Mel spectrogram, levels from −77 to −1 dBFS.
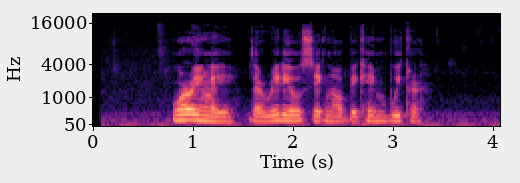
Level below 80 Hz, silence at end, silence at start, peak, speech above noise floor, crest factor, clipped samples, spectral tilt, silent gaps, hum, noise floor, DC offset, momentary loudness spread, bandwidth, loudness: -50 dBFS; 0.3 s; 0.3 s; -6 dBFS; 27 dB; 20 dB; under 0.1%; -5 dB/octave; none; none; -49 dBFS; under 0.1%; 10 LU; 16 kHz; -23 LUFS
